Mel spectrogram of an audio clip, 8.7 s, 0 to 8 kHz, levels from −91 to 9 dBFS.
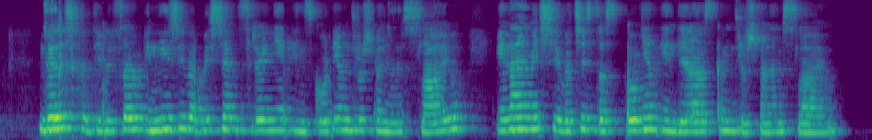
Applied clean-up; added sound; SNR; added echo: neural mask model DeepFilterNet 3.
